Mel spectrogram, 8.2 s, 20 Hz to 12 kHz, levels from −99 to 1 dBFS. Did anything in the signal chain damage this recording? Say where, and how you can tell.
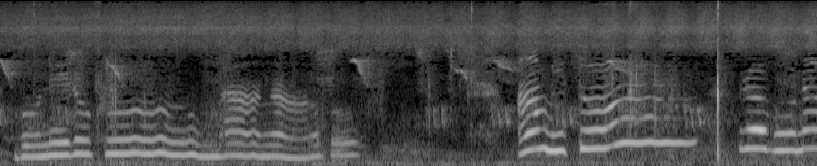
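No, no signal-chain damage heard.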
